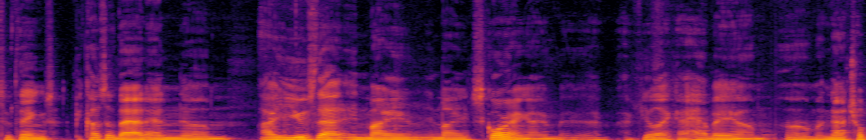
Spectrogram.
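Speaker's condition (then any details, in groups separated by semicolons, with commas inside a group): Parkinson's disease, tremor predominant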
